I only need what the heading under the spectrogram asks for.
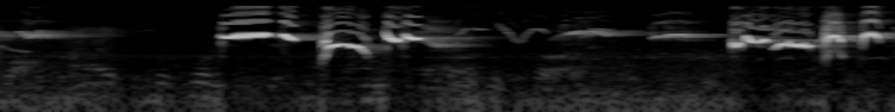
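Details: Clear Oriental magpie-robin lure song for coaxing stalled birds to sing: a thin high whistle, then loud sharp notes sweeping down, soft sliding whistles, and a final quick string of chirps.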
